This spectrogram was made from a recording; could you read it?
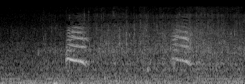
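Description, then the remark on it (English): A steady wash of ocean surf fills the background at the beach, with two short, bright seagull cries rising over the constant roar of the waves. “I'm recording the sounds of the ocean and the sounds of the seagull and maybe the sounds of a crying baby up in the parking lot.”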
